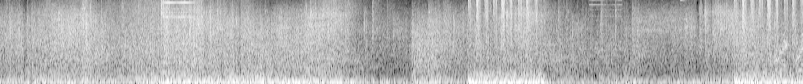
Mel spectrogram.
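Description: An Atlas RS mech in a video game takes weapon hits: dense, heavy booming impacts and mechanical clanks pile up continuously, swelling in loud bursts throughout.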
